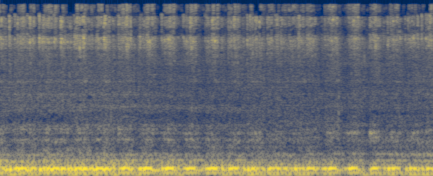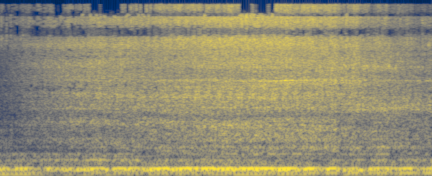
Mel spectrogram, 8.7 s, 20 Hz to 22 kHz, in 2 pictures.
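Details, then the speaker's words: 1968 Camaro Pro Touring, supercharged LS3 V8, cold start at about 30 degrees outside: deep, slightly uneven lope from choppy cam, note shifts midway; otherwise normal healthy idle. "It's a cold start. It's only about 30 degrees outside, so you can hear how she sounds. Does have a little bit of a choppy cam."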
